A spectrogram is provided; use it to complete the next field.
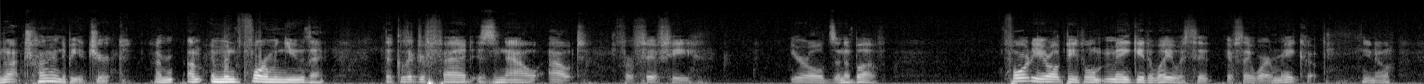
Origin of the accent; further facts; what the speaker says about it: United States; I mean, come on, we're born with that. We're American.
